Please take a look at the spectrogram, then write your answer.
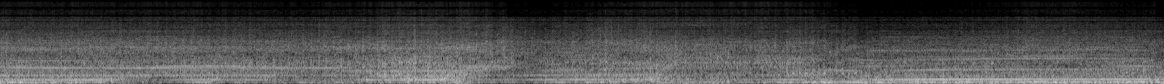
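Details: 2000 Yamaha VMAX Deluxe 700 two-stroke triple snowmobile, 11,000 miles, tach not working: buzzy drone with rough rhythmic slap about four times a second; track is shot and missing a chunk, but owner doubts that is the noise heard.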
